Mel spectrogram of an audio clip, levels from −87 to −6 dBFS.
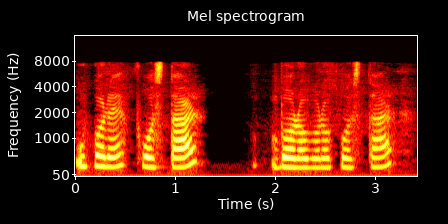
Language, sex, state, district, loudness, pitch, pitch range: Bengali, female, Tripura, West Tripura, -17 LUFS, 250 Hz, 240-275 Hz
